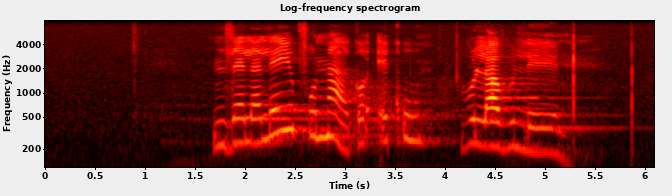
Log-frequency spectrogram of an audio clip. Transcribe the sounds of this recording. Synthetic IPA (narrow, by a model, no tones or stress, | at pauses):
nd͡ɮʱɛlalejip̪funakɔʔekuβulaβuleːni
